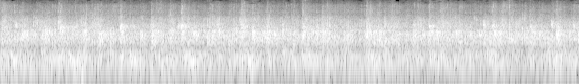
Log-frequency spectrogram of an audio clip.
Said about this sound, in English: Let's all applaud them really good, nice and loud.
